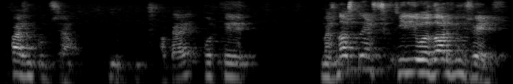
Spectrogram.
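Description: A man talks at a fairly quick pace in a high voice with ordinary pitch variation. Room echo is audible. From Portugal. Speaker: winemaker; presenter. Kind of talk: lecture. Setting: stage with audience. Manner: halting. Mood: passionate, relaxed. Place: bar.

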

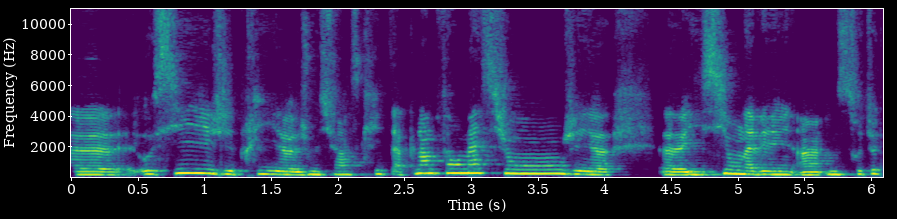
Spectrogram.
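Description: A woman speaks at a fairly slow pace. Her fairly high voice shows ordinary pitch variation. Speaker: author and journalist. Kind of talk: interview. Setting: video call.

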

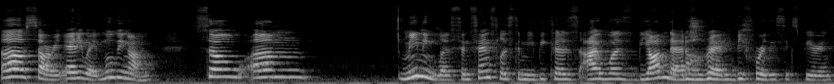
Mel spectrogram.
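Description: A woman at a moderate pace, with lively intonation. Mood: earnest, slightly exasperated. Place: home room. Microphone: phone near.

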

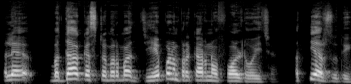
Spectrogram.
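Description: The man's pitch is high, with ordinary pitch variation. His voice sounds dry and close with no echo. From Saurashtra, Gujarat, India. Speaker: solar business owner and engineer. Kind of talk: interview.

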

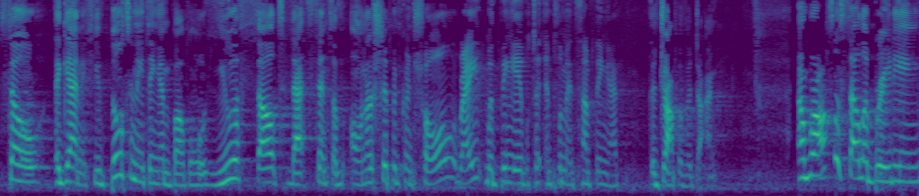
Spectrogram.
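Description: The voice has a bright, sharp tone and moves at a very fast pace. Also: woman. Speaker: conference host. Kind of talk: conference talk. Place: hall. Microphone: headset.

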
